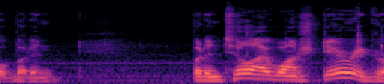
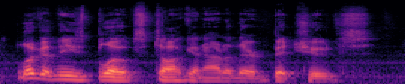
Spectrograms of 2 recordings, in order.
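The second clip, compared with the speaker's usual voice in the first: ordinary delivery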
